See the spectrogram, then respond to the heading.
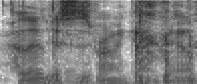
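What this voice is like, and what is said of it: Put-on polished phone voice. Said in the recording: “I got a good phone voice.”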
